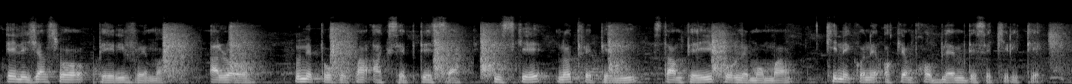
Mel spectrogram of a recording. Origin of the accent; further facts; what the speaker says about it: Burundi; Moi, en tant que Burundais, vraiment, je suis très, très choqué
